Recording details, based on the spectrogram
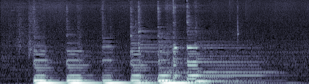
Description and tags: guitar strings plucked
